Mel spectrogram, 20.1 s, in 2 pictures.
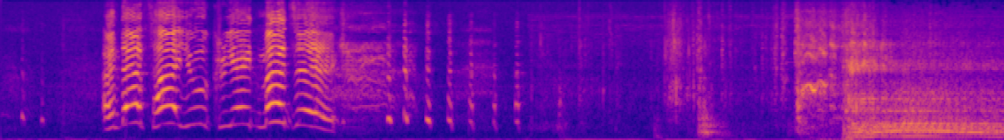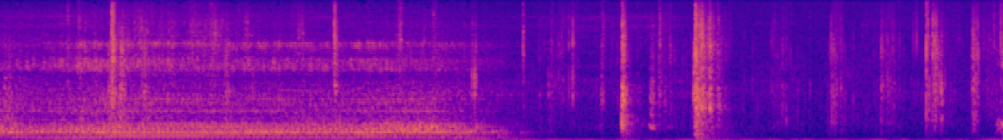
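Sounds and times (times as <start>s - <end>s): vehicle engine starting and running: 7.8s - 15.4s.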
